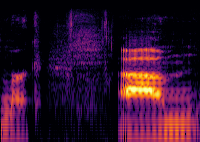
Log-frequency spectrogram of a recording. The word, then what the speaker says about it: Mörk: Is a open license Merkborg, I think it's pronounced Merk, tabletop miniature game for one or more player.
